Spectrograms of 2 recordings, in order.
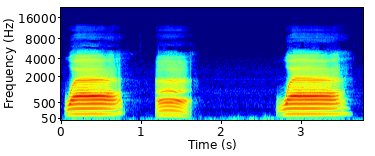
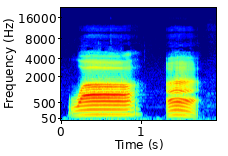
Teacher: a berarti dia huruf tipis dilafalkannya bmss buka mulut sambil senyum buka mulutnya itu untuk menyempurnakan harakat fathahnya sambil senyum itu untuk menjaga kadar tipis dari vokal a-nya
